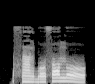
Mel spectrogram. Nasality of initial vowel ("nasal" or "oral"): nasal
